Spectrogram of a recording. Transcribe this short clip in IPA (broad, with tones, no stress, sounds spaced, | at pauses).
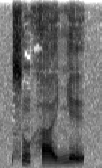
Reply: s ũ˦˨ h a˨ ɪ̯ ɲ ḛ˦˨ ɪ̯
